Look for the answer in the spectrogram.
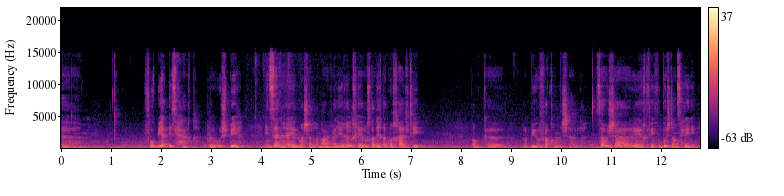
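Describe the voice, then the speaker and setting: A woman's voice: medium pitch, steady tone, fast, reverberant, background noise. A woman with an Algerian accent chatting casually on a live stream, jumping between topics and mixing in French and English words.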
